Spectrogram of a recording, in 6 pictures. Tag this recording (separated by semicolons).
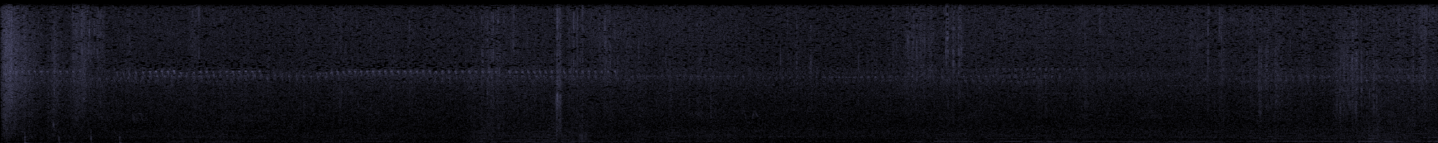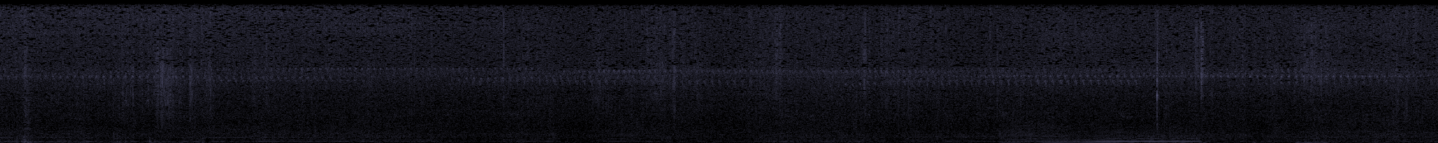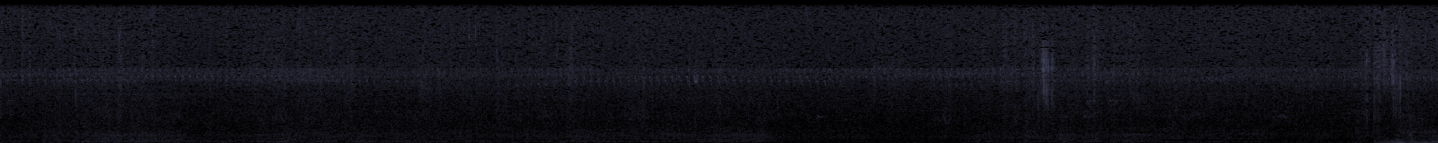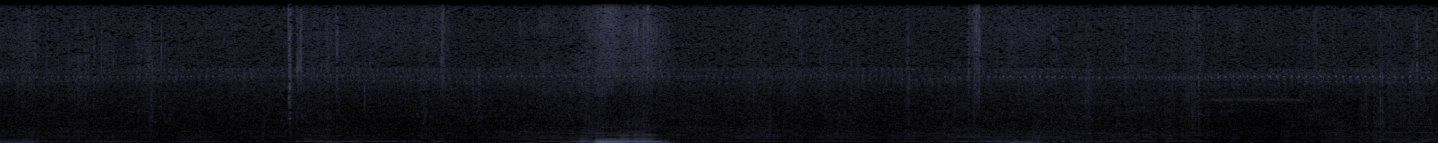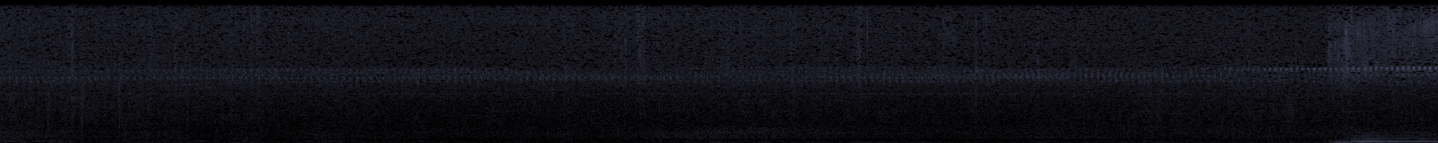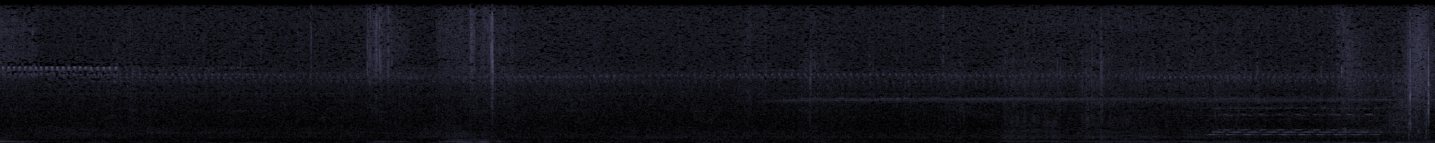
bugs; Bees; insects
